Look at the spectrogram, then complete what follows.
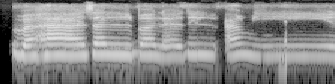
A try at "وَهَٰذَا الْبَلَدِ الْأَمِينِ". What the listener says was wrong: அது பே வரணும். வஹதல் பேலதில் பே வரணும், பா வரக்கூடாது.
